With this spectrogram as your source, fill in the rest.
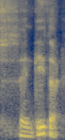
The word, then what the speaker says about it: Sangitha: I'm uh in San Diego and with us in Bangalore, India is Sang Gita. Am I pronouncing that correctly?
